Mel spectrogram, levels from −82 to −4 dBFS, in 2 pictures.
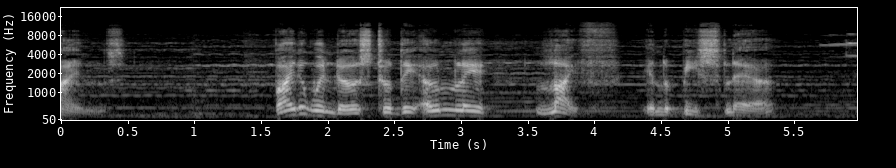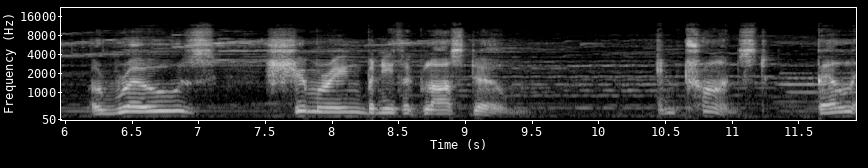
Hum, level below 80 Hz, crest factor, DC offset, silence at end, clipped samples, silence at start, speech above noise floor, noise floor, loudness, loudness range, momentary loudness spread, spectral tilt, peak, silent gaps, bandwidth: none; -80 dBFS; 22 dB; under 0.1%; 0 s; under 0.1%; 0 s; 24 dB; -51 dBFS; -26 LUFS; 5 LU; 22 LU; 0.5 dB/octave; -8 dBFS; none; 15.5 kHz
